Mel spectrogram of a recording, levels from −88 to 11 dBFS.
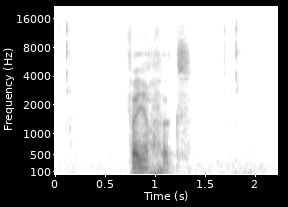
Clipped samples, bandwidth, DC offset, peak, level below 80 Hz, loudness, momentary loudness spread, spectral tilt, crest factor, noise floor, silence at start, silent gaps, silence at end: under 0.1%; 16 kHz; under 0.1%; -22 dBFS; -68 dBFS; -44 LUFS; 22 LU; -4.5 dB/octave; 24 dB; -84 dBFS; 0.75 s; none; 0.85 s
